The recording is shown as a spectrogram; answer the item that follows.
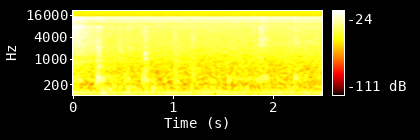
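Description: Near silence: room tone with a steady low hum and a few faint ticks.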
